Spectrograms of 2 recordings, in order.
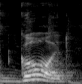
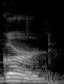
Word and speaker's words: God: God, it's God. It's not gird.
